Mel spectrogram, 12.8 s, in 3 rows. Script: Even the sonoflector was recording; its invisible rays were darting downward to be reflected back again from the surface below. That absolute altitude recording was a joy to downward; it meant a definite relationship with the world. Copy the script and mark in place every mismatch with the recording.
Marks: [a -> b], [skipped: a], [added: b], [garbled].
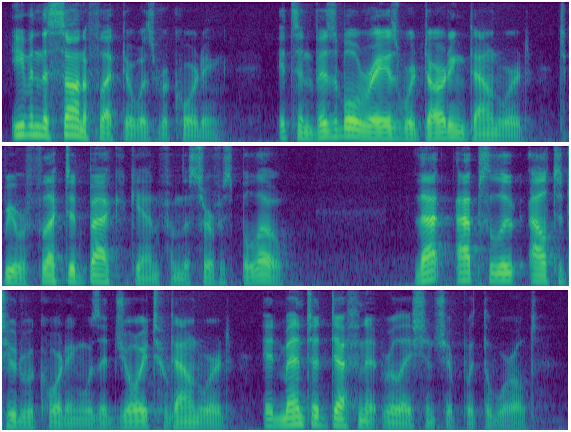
Even the sonoflector was recording; its invisible rays were darting downward to be reflected back again from the surface below. That absolute altitude recording was a joy to downward; it meant a definite relationship with the world.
